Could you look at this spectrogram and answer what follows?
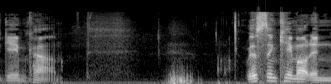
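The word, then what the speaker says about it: Game.com: tiger game calm yes there's a dot there be pronouncing game calm this thing came out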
